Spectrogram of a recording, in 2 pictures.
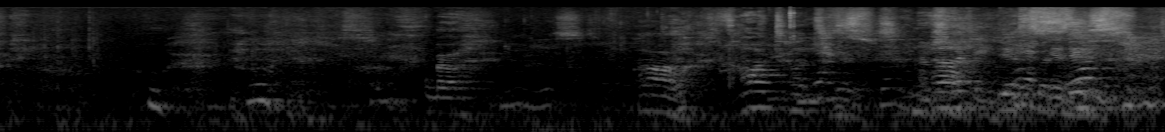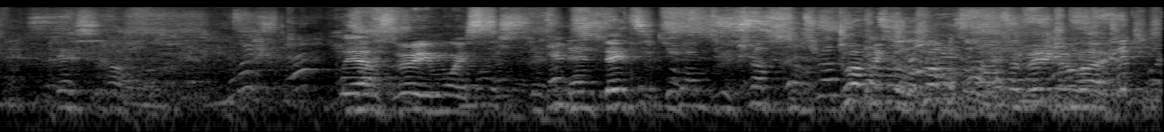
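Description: Young men and women talk over one another with animation, in a large room that echoes.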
